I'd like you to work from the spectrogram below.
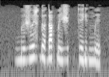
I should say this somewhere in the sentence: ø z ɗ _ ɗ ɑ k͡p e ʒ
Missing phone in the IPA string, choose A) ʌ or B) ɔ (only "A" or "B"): A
